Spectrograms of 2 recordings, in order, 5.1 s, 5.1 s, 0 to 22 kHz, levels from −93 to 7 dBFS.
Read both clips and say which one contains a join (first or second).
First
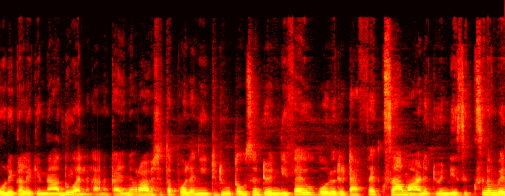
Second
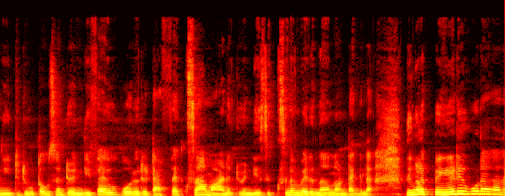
first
